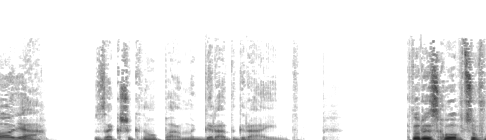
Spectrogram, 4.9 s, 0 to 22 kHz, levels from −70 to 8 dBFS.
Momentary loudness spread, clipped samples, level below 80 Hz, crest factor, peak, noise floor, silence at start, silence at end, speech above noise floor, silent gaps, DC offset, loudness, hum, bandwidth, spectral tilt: 20 LU; under 0.1%; -40 dBFS; 18 dB; 0 dBFS; under -90 dBFS; 0 s; 0 s; over 74 dB; 0.63-0.85 s, 3.44-3.96 s; under 0.1%; -15 LUFS; none; 16.5 kHz; -4.5 dB/octave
